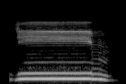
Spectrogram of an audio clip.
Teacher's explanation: تو وسط لسان ہے اس کو میں نے ٹچ کیا اوپر کے نرم یا پھر سخت تالو پہ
